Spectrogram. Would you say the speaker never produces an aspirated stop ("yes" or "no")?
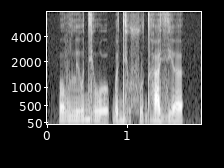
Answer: yes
